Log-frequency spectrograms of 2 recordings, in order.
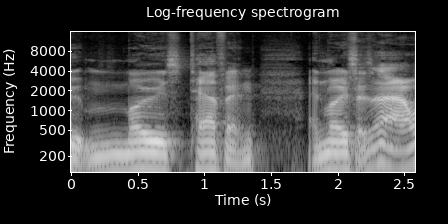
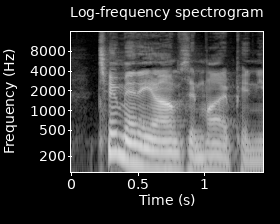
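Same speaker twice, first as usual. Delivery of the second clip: normal talking voice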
